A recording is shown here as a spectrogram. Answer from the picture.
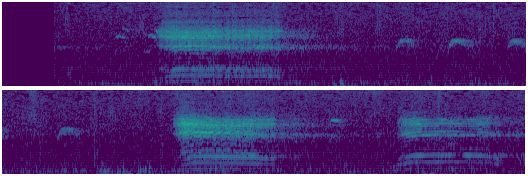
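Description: A flock of sheep bleating: three long bleats with quieter outdoor background between them, and four short high peeps about halfway through.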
